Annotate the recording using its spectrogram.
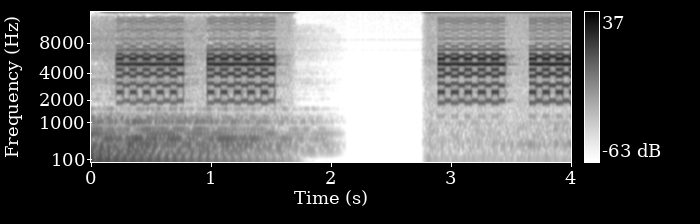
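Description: Mobile phone ringing with an incoming call: an electronic trilling ringtone in two pairs of short bursts, with a gap of silence between the pairs. Low background music fades out under the first pair.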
